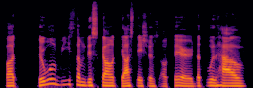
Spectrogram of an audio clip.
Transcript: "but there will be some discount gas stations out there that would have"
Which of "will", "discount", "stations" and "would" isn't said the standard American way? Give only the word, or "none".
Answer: stations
